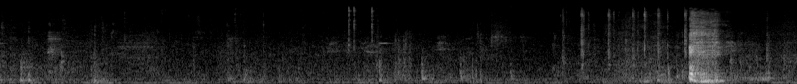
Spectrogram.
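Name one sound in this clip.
Men murmur quietly nearby.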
